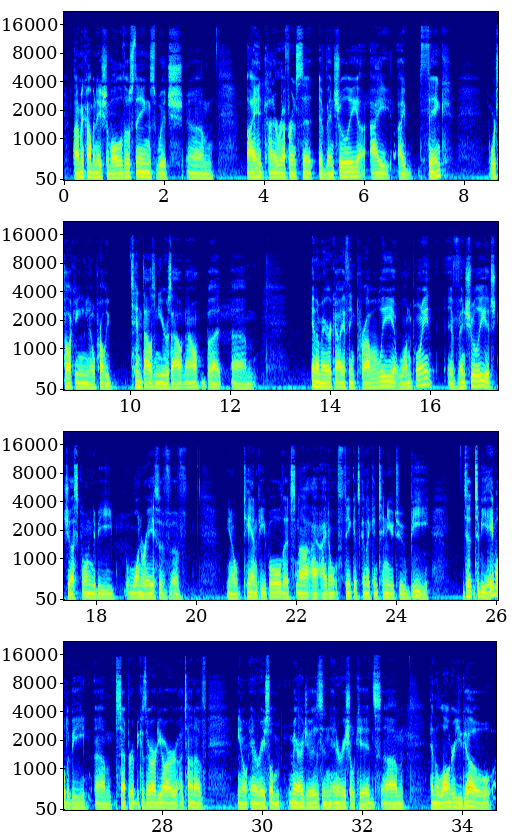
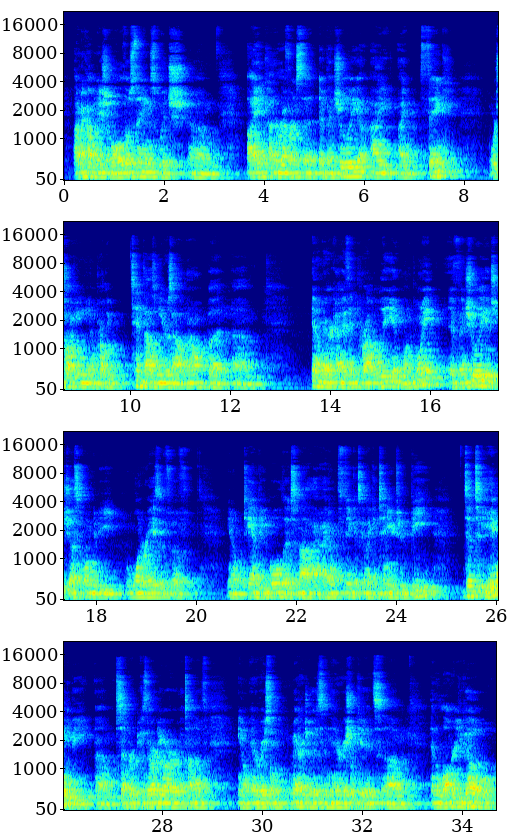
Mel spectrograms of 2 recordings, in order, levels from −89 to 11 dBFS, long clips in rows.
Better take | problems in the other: first | room echo; noticeable; dies away in 0.9 s // off-mic speech; far

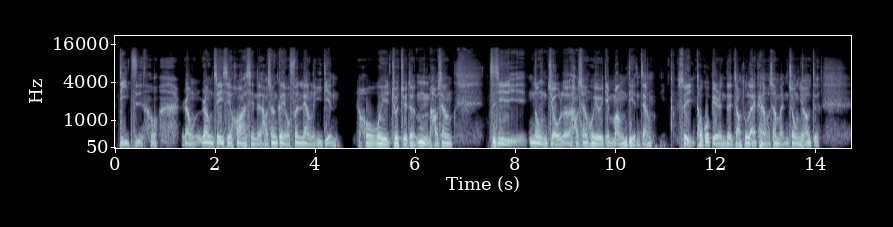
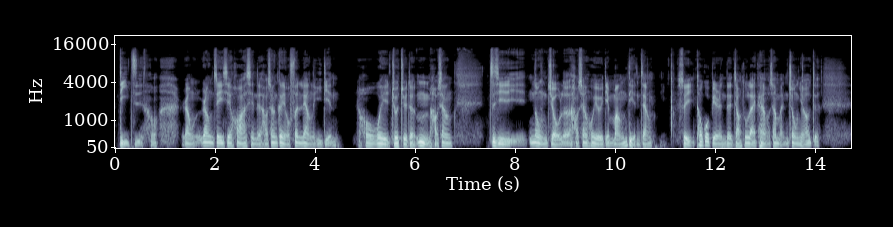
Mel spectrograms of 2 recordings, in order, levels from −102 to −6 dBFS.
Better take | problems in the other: second | distortion; slight; 10 dB below the speech

